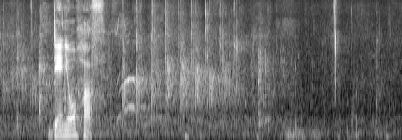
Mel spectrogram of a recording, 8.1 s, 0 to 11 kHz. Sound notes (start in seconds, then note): 2.2 cheers and applause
